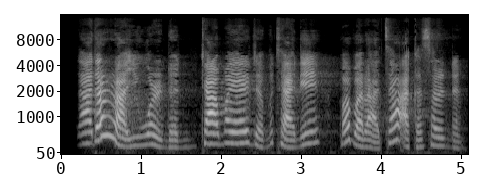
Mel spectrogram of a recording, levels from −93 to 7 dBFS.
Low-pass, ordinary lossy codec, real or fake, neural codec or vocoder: 14.4 kHz; AAC, 48 kbps; real; none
